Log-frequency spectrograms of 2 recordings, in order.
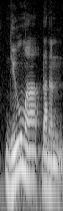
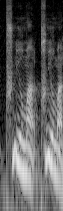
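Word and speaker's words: πνεῦμα: 헬라어 단어를 보면은요. 뉴마라는 단어가 있어요. 뉴마. 그게 숨이에요. 호흡 뭐 이런 거예요. 근데 그 뉴마가 뭐 어떤 푸뉴마 그랬는데 그 앞에 피가 묵음이로 나와요. 그래서 뉴마 하는 게 맞아요.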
